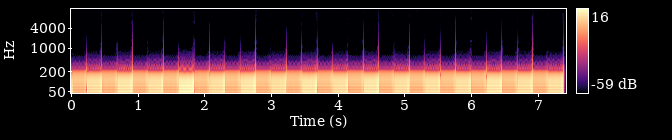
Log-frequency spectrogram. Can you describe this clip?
deep smooth bass loop
dark, bass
